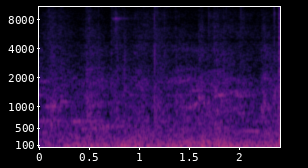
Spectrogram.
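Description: Footfalls and light taps of two kickboxers stepping and bouncing on a padded gym mat while sparring lightly, with a few faint, soft knocks and no hard strike.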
